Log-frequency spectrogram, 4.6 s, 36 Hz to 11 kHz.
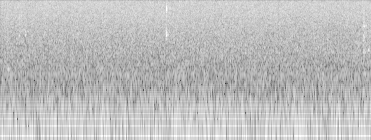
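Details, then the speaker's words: Eddystone S770R VHF receiver with weak reception and distorted sound, switched to FM with some tubes pulled, during setup for IF alignment: a steady, even hiss with no tones or ticks. "I'll switch it to FM because I know FM will generate a hiss. Then we'll get the hiss to show up on the meter, kind of get some level set up."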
